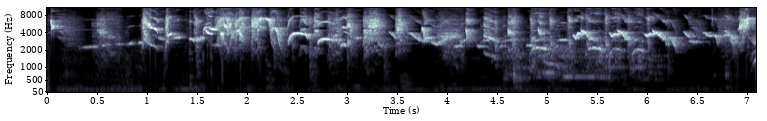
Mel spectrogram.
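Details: Oriental magpie-robin in breeding condition, asking to mate, in an excited ngobra display: a continuous torrent of high, rapid whistles, chirps and squeaky slurred notes, with a steady, faint low hum beneath.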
